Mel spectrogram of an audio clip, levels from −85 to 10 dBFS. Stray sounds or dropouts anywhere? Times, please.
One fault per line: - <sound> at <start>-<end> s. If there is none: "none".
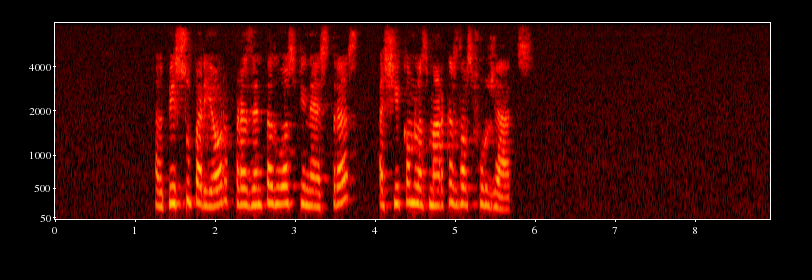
none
